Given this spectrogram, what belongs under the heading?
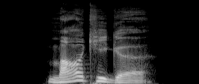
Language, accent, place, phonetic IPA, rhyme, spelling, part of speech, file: German, Germany, Berlin, [ˈmaʁkɪɡə], -aʁkɪɡə, markige, adjective, De-markige.ogg
- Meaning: inflection of markig: 1. strong/mixed nominative/accusative feminine singular 2. strong nominative/accusative plural 3. weak nominative all-gender singular 4. weak accusative feminine/neuter singular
